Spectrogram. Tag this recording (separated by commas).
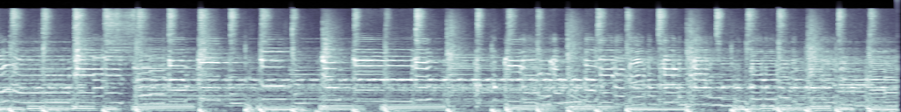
Blues, Electric guitar, Strum, playing electric guitar, Guitar, Plucked string instrument, Music, Musical instrument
